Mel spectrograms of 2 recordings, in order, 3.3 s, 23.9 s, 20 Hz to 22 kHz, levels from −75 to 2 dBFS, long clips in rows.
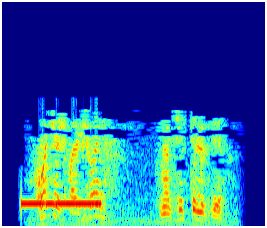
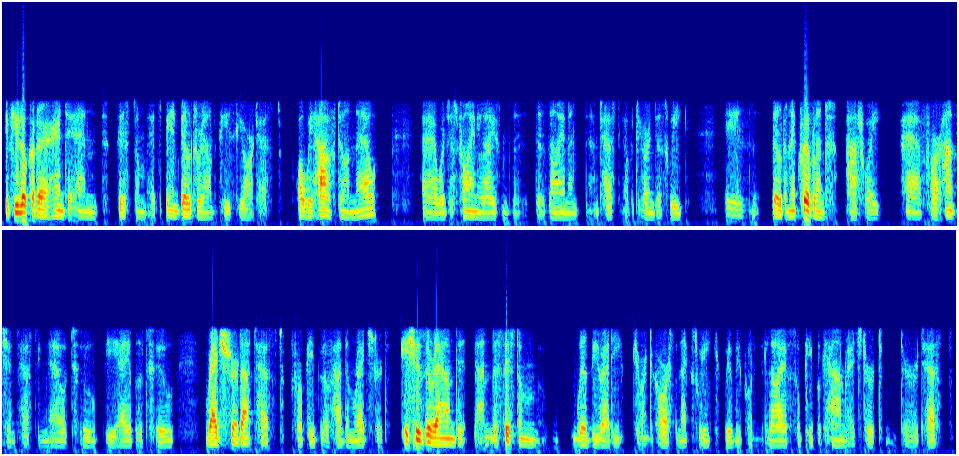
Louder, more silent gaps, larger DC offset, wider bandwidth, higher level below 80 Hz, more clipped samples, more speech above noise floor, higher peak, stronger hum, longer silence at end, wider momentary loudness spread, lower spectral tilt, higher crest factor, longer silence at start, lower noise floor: first, -10 LUFS vs -22 LUFS; neither; first, 0.7% vs under 0.1%; second, 4 kHz vs 11.5 kHz; first, -42 dBFS vs -58 dBFS; first, 0.3% vs under 0.1%; first, 25 dB vs 19 dB; about the same, 0 dBFS vs -2 dBFS; first, 50 Hz at -40 dBFS vs none; first, 0.45 s vs 0.2 s; about the same, 15 LU vs 17 LU; first, -10 dB/octave vs -6 dB/octave; second, 12 dB vs 20 dB; first, 0.25 s vs 0.05 s; second, -35 dBFS vs -41 dBFS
